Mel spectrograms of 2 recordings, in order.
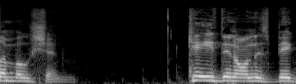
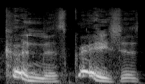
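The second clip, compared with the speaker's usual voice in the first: ordinary delivery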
